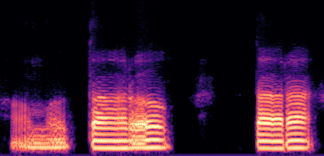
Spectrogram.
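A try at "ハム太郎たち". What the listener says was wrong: So you said tara, but this is not a tara. Looks like a ra. but it's not.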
